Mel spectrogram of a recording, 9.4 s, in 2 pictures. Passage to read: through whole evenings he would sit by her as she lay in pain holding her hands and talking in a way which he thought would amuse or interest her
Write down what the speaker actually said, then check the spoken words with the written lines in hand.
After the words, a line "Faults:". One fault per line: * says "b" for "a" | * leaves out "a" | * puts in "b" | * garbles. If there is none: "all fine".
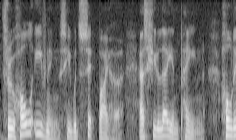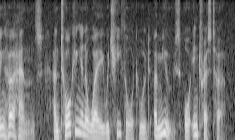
through whole evenings he would sit by her as she lay in pain holding her hands and talking in a way which he thought would amuse or interest her
Faults:
all fine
